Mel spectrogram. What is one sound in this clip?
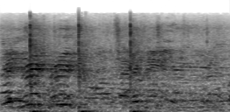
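A basketball bounces on a wooden floor a few times.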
